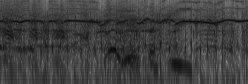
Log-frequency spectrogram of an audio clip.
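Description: A voice speaking loudly over quick hand clapping from a crowd, with a high wavering tone held throughout.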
